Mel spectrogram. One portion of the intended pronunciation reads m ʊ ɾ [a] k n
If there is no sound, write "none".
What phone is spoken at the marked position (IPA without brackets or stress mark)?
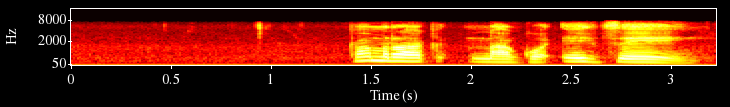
a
